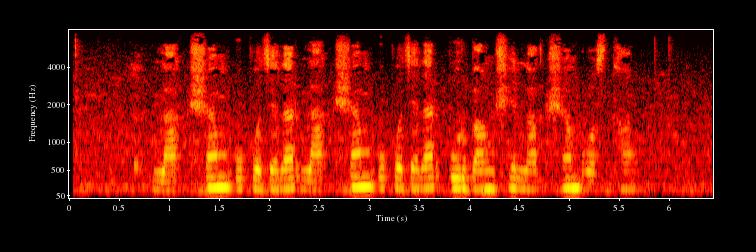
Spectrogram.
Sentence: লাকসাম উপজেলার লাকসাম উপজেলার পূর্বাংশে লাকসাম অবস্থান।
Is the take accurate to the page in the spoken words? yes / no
yes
